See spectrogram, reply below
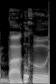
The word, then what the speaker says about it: Baku: It's called Baku. Did I pronounce that right? – That's right. Yeah, Baku. Yeah.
